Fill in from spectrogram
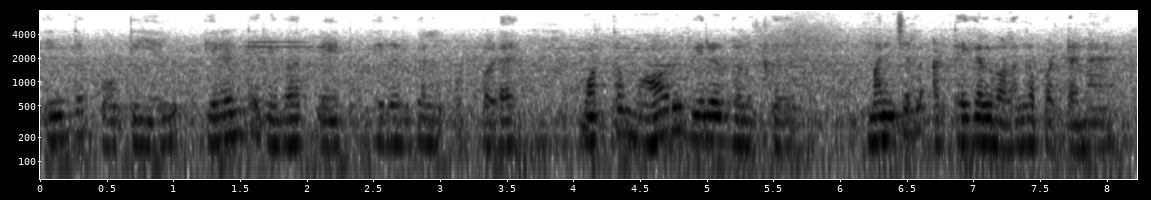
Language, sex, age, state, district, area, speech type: Tamil, female, 30-45, Tamil Nadu, Chennai, urban, read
